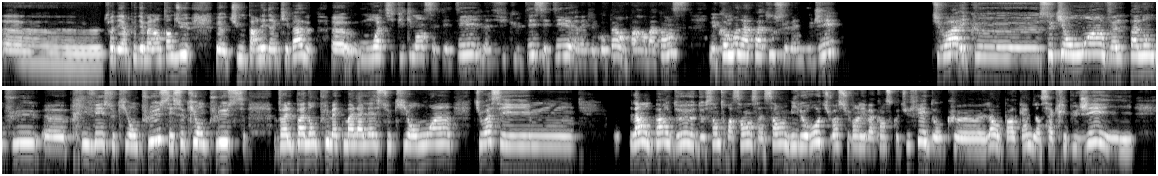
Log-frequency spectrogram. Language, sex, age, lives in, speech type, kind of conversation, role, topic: French, female, 35-39, France, conversation, unstructured, none, Comment parlez-vous d’argent avec votre famille ou vos amis ?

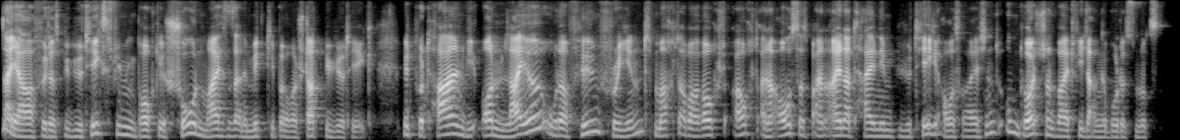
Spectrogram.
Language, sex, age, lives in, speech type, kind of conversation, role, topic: German, male, 25-29, Germany, read, expert-assistant, expert, Lohnt es sich, für Streaming-Dienste monatlich zu zahlen, oder gibt es bessere Alternativen?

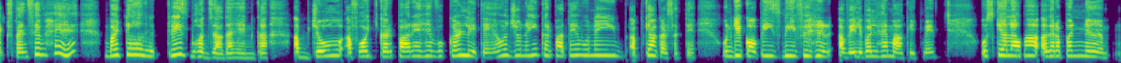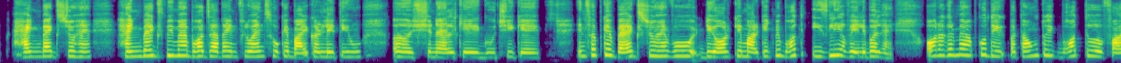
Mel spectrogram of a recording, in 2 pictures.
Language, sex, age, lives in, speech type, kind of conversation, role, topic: Hindi, female, 20-24, India, conversation, podcast, guest, Social media tumhare kapdon ke chunav ko kaise prabhavit karta hai?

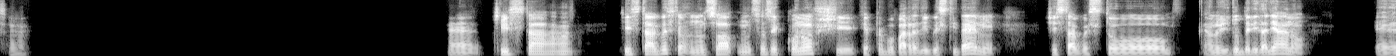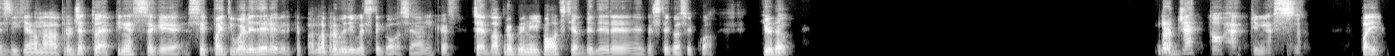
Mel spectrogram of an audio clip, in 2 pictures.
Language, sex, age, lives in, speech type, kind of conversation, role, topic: Italian, male, 20-24, Italy, conversation, unstructured, none, Qual è la scoperta scientifica che ti ha stupito di più?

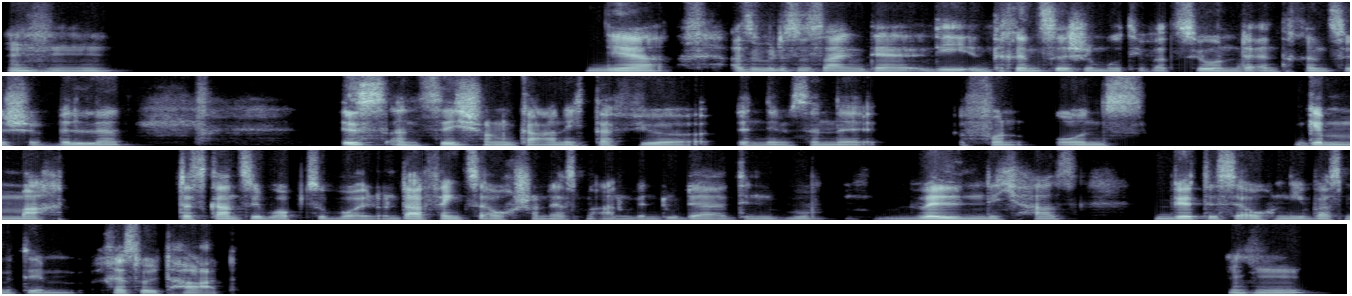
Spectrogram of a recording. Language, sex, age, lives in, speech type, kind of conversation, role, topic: German, male, 25-29, Germany, conversation, podcast, host, Was lehrt dich die Natur über Achtsamkeit im Alltag?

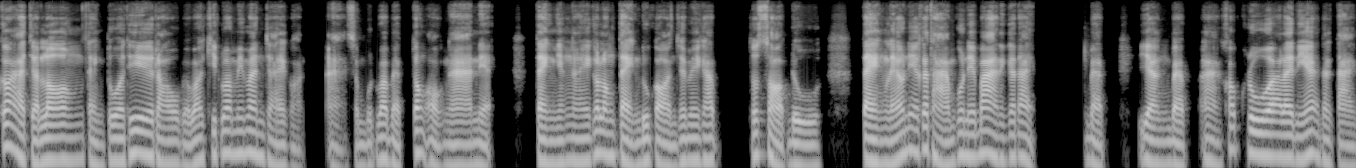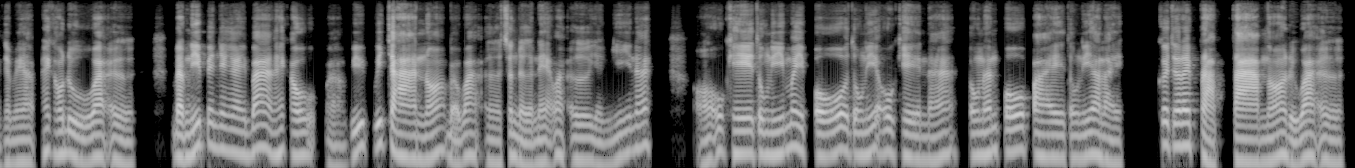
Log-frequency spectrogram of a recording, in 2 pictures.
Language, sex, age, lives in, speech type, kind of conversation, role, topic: Thai, male, 35-39, Thailand, conversation, advice, advisor, จะแต่งตัวอย่างไรให้ดูดีและรู้สึกมั่นใจ?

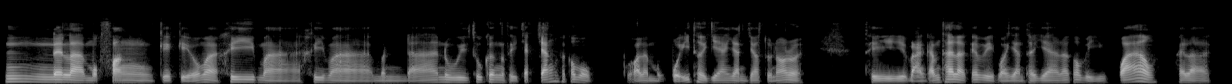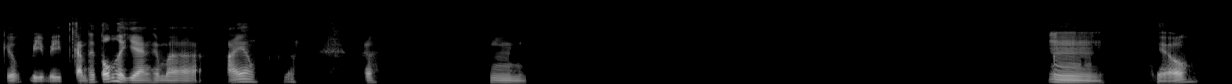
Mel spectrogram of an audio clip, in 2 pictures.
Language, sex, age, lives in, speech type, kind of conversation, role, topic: Vietnamese, male, 20-24, Vietnam, conversation, unstructured, none, Bạn nghĩ sao về việc nuôi thú cưng so với không nuôi thú cưng?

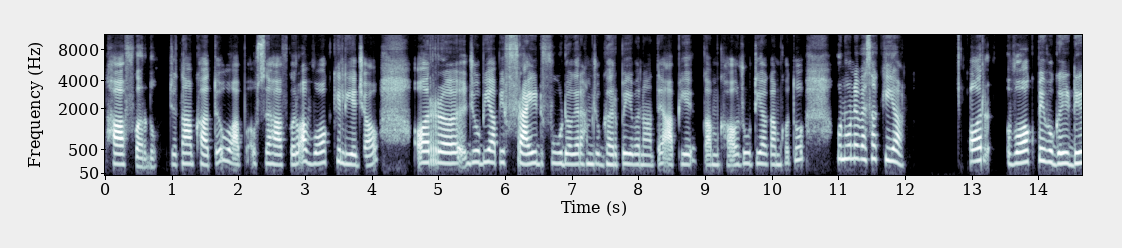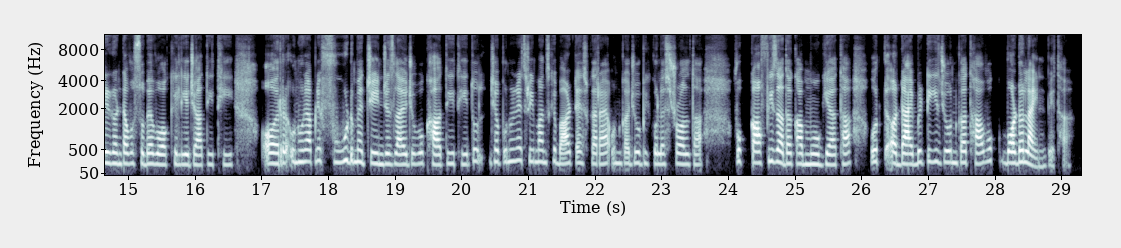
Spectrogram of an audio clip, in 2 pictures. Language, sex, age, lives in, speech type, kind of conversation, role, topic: Hindi, female, 25-29, India, conversation, podcast, guest, Daily life mein simple choices se kachra kaise kam kar sakte hain?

